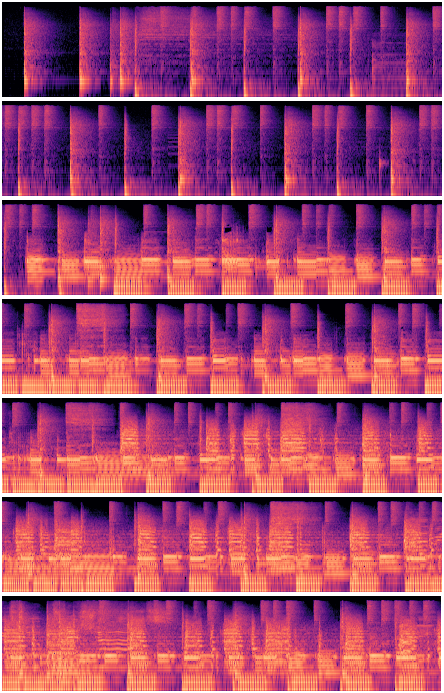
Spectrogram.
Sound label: Strings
